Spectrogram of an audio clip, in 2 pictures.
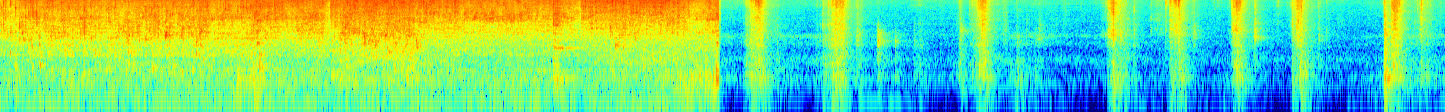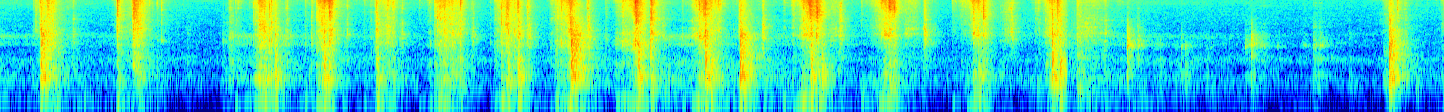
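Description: Kitchen tap running into a stainless steel sink with a hand rinsing under the stream, cut off suddenly about seven seconds in. Then a knife slicing bell peppers on a plastic cutting board: a long run of separate knocks, roughly one to two a second.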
